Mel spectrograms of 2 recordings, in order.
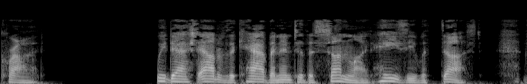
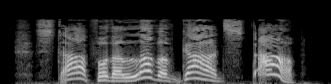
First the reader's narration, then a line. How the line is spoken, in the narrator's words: Ma cried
